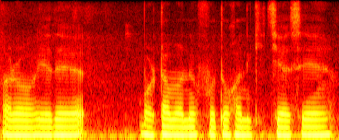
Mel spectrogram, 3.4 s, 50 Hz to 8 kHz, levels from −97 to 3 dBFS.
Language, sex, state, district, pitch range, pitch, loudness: Nagamese, male, Nagaland, Dimapur, 120-125 Hz, 125 Hz, -14 LUFS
